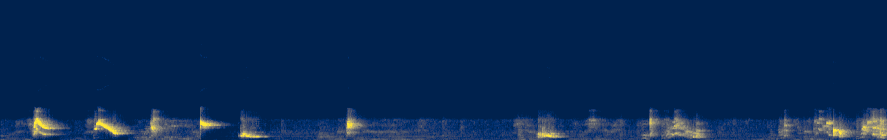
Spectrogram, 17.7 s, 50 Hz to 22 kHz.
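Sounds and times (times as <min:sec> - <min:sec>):
pet grey parrot whistling and squawking: 0:00.6 - 0:03.2, 0:04.0 - 0:05.5, 0:13.0 - 0:14.2, 0:15.6 - 0:17.7.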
